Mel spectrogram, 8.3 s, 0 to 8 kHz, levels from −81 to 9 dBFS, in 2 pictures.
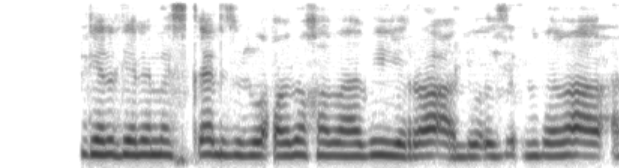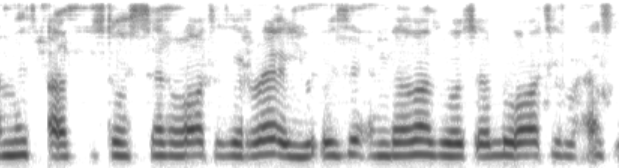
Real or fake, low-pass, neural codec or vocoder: fake; 7.2 kHz; codec, 16 kHz, 4 kbps, FunCodec, trained on LibriTTS, 50 frames a second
